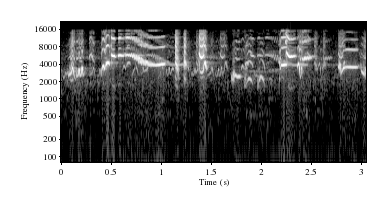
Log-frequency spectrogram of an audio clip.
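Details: Oriental magpie-robin song for provoking rival magpie-robins: long high drawn-out whistles, some falling in pitch, broken by short sharp notes and chatter.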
